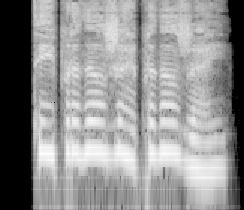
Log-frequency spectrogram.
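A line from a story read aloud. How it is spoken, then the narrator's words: Cooing. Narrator (Russian): проворковала она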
